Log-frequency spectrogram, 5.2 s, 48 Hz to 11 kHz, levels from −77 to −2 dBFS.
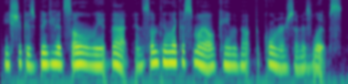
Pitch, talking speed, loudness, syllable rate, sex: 170 Hz, 230 wpm, -17 LUFS, 5.4 syllables/s, female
